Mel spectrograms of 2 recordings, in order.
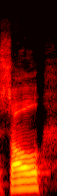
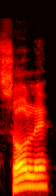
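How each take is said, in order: First: The word ends on an l sound. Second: The word ends with a vowel sound. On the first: The speaker calls it right. "we pronounce it sol" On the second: The speaker calls it wrong. "not sole"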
